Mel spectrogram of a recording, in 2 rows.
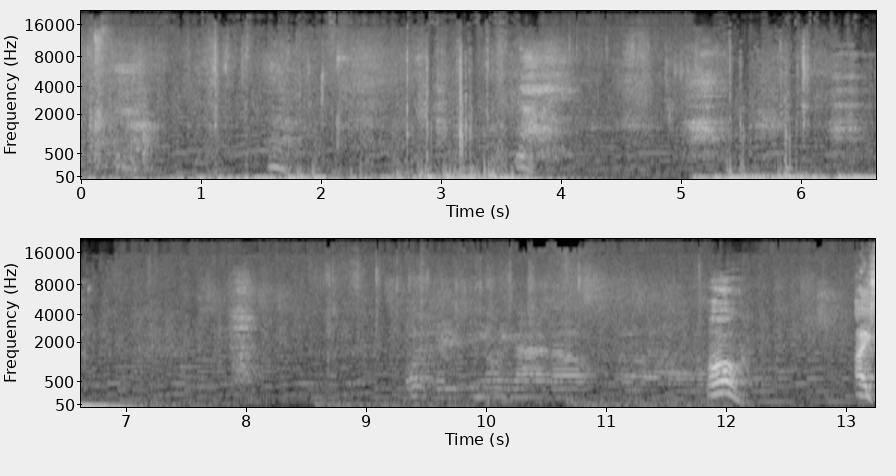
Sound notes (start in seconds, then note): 0.1 dramatic music; 5.2 panting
